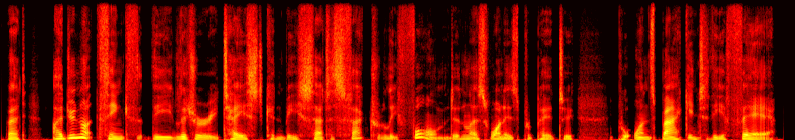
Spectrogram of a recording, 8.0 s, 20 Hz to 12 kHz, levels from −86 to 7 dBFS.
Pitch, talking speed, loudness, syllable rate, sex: 150 Hz, 180 wpm, -24 LUFS, 5.9 syllables/s, male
